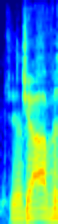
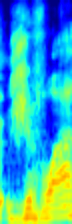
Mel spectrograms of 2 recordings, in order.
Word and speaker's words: Javois: tell us about this not to be mistaken with javois Street Java Street it is javois Street yeah you have a very nice little Accent on the ois there 24.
